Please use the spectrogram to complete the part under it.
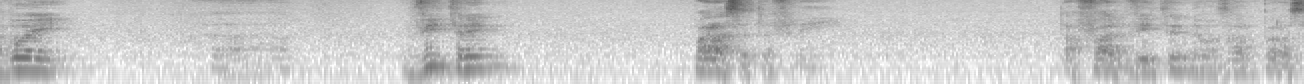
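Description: An elderly man speaks calmly and slowly, close by, with pauses between phrases.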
